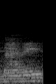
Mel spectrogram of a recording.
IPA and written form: ˈmæni (many)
